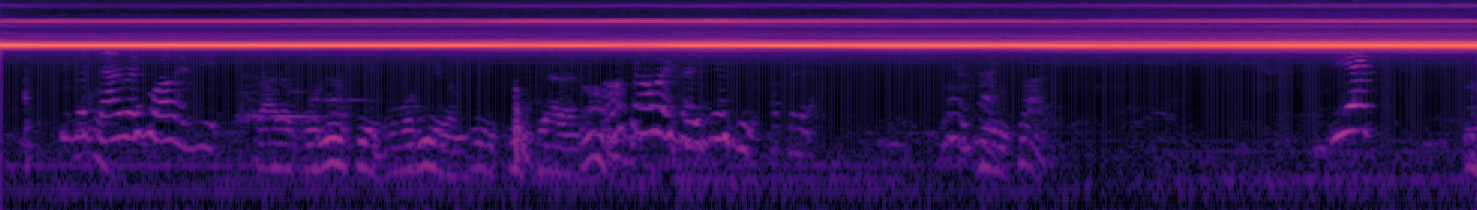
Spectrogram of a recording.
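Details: Cricket singing close and loud: a steady, piercing high trill that pulses rapidly without a break for the whole stretch, while faint lower chatter and voice-like sounds drift underneath.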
